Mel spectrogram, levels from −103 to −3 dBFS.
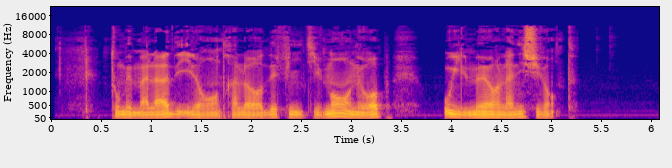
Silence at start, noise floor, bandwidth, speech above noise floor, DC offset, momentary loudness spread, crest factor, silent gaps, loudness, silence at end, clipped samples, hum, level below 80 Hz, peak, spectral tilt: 0.35 s; -69 dBFS; 11.5 kHz; 49 dB; under 0.1%; 7 LU; 18 dB; none; -21 LUFS; 0.85 s; under 0.1%; none; -36 dBFS; -4 dBFS; -6 dB/octave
